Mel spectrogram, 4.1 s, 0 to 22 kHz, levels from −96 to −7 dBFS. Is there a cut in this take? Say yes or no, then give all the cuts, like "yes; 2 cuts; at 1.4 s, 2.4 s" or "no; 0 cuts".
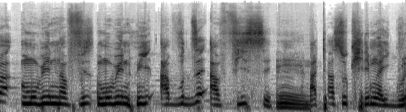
no; 0 cuts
